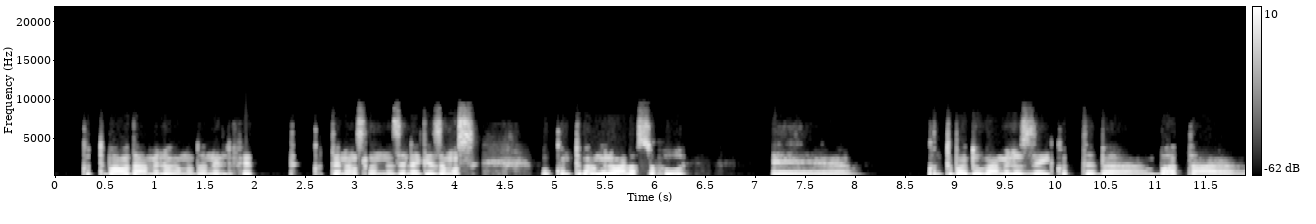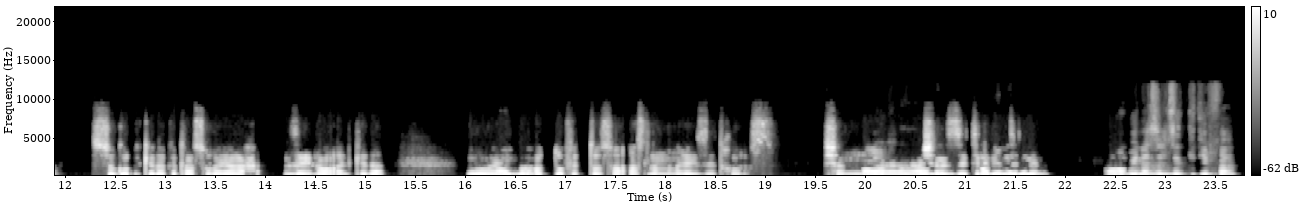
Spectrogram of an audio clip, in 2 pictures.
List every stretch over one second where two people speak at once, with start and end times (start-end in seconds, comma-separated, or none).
20.0-21.7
